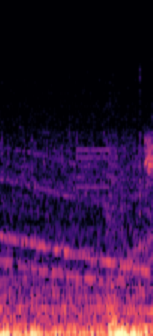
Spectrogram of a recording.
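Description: A small engine revs and hums.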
